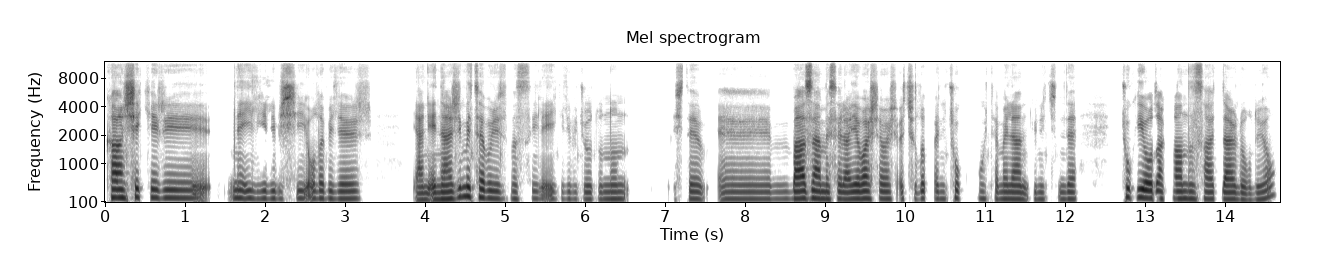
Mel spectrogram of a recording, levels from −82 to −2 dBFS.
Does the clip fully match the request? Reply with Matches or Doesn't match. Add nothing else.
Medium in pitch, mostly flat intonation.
Matches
